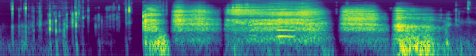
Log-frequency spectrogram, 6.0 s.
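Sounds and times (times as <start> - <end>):
ear licking on the right side: 1.8 - 5.7.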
